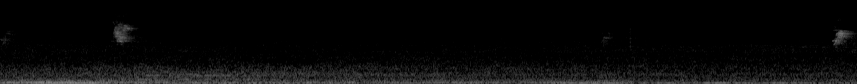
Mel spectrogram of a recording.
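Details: Eurasian tree sparrows back on a balcony on 26 October 2021, after rice harvest in nearby paddies ended, filmed on a Sony ZV-E10; three short sharp high chirps spaced several seconds apart over steady low rumbling background noise.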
